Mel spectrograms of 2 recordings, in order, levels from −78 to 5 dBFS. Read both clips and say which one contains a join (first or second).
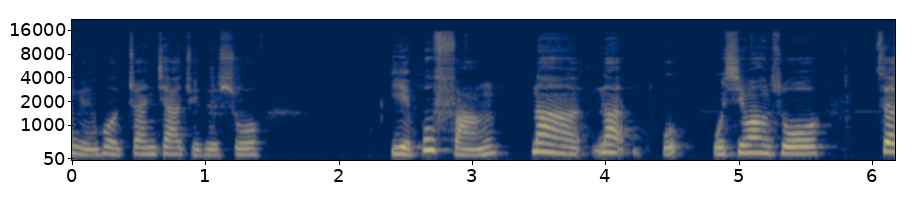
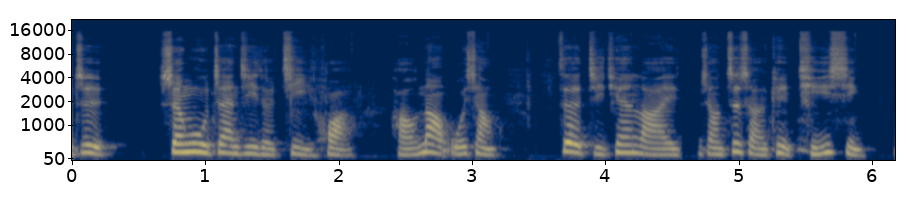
second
